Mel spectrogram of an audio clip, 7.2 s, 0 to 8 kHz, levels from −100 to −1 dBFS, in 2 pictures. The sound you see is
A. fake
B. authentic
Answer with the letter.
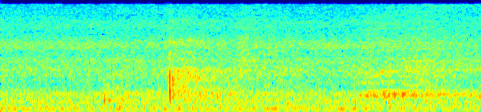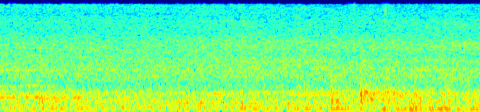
B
